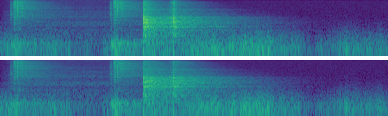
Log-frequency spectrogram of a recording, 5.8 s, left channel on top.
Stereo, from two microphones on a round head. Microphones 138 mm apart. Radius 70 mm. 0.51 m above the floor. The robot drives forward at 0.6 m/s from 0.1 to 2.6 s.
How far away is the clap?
About 0.7 m.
